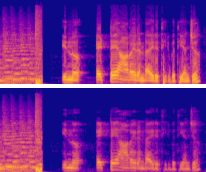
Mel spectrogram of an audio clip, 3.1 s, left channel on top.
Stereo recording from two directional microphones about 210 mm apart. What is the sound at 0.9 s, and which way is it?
Speech, 45° left (ahead or behind).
